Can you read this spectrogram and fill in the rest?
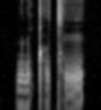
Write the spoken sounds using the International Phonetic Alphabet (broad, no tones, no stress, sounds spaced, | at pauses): ɳ ə ɳ ə ǃʰ ə ǀʰ ḛ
